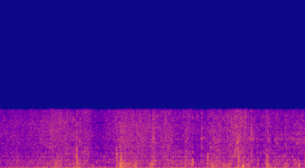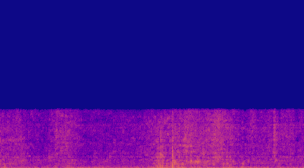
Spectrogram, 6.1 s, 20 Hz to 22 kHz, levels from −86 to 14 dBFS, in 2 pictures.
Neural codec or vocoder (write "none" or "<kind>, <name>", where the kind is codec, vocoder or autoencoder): vocoder, HiFi-GAN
